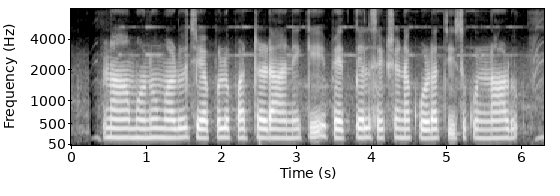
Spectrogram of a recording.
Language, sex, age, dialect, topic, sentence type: Telugu, female, 18-24, Southern, agriculture, statement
